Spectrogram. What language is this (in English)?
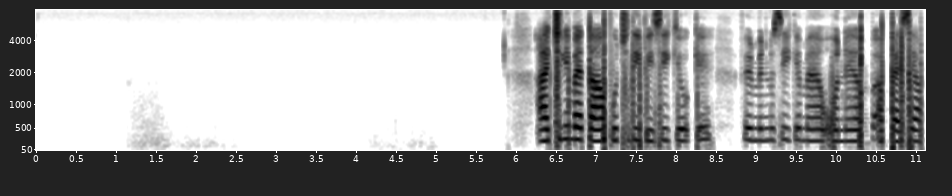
Punjabi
